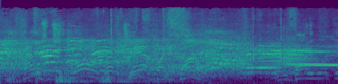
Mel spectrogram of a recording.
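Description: Thudding impacts of gloved punches and kicks landing during a close-range kickboxing exchange, heard under shouting voices.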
